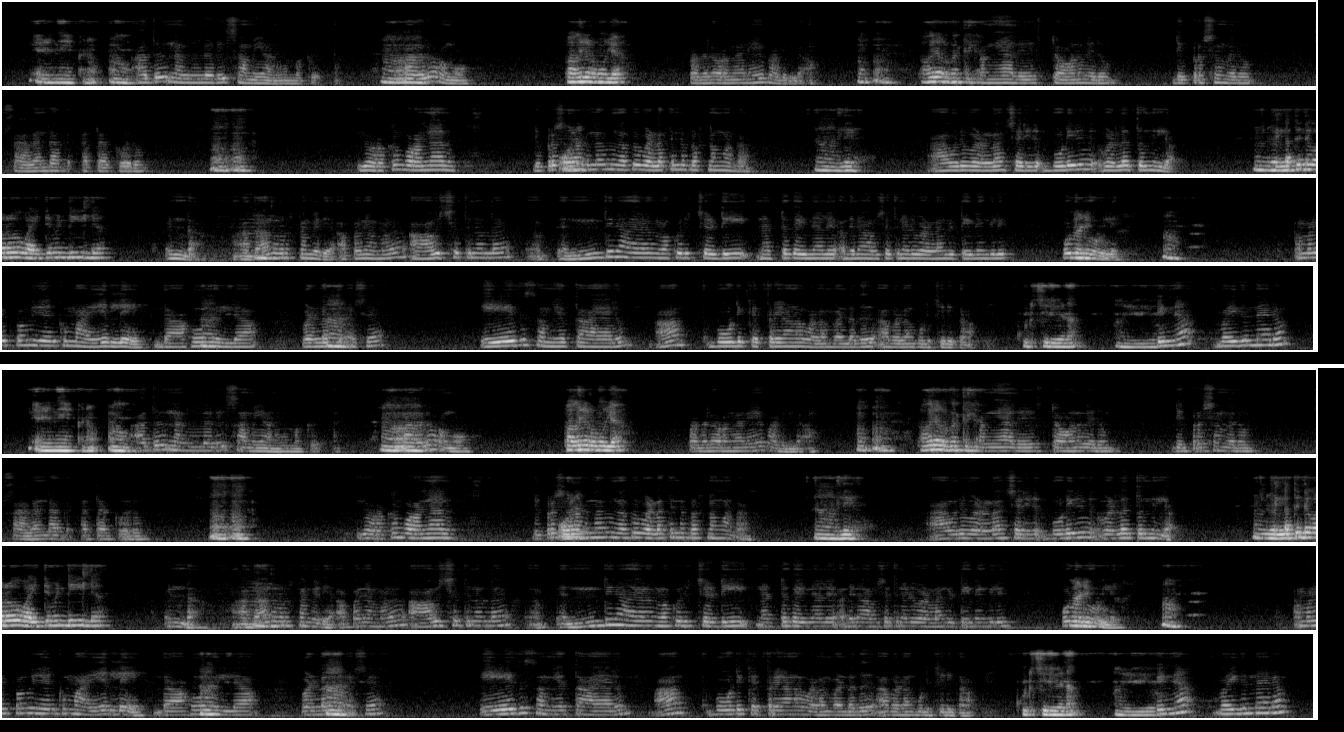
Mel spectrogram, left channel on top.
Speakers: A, on the right; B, on the right.
A: എഴുന്നേൽക്കണം ആഹ്
B: അത് നല്ലൊരു സമയാണ് നമുക്ക്
A: ആഹ് ആഹ്
B: പകല ഉറങ്ങോ
A: പകലുറങ്ങൂല
B: പകല ഉറങ്ങാനേ പാടില്ല
A: ഉം ഉം പകന ഉറങ്ങത്തില്ല
B: കഴിഞ്ഞാൽ സ്റ്റോൺ വരും ഡിപ്രഷൻ വരും സൈലൻറ് അറ്റാക്ക് വരും
A: ഉം ഉം
B: ഈ ഉറക്കം കുറഞ്ഞാൽ ഡിപ്രഷൻ
A: ഉറ
B: വരുന്നത് നിങ്ങൾക്ക് വെള്ളത്തിൻ്റെ പ്രശ്നം പ്രഷ്ണം കൊണ്ടോ
A: ആല്ലേ
B: ആ ഒരു വെള്ളം ശ ബോഡിയില് വെള്ളം എത്തുന്നില്ല
A: ഉം വെള്ളത്തിന്റെ കുറവ് വൈറ്റമിൻ ഡി ഇല്ല
B: ഇണ്ടാ അതാന്ന്
A: ഉം
B: പ്രശ്നം ഇഷൻ വരിക അപ്പോം നമ്മൾ ആവശ്യത്തിനുള്ള എന്തിനായാലും നമുക്കൊരു ചെടി നട്ട് കഴിഞ്ഞാൽ അതിന ആവശ്യത്തിനൊരു വെള്ളം കിട്ടിയില്ലെങ്കിൽ പൊട്ടിഞ്ഞു
A: വാടിപ്പോവും
B: പോകില്ലേ
A: ആഹ്
B: നമ്മളിപ്പം വിചാരിക്കും മഴയല്ലേ ദാഹമൊന്നുമില്ല
A: ആഹ്
B: വെള്ളത്തി
A: ആഹ്
B: പക്ഷെ ഏത് സമയത്തായാലും ആ ബോഡിക്ക് എത്രയാണോ വെള്ളം വേണ്ടത് ആ വെള്ളം കുടിച്ചിരിക്കണം
A: കുടിച്ചിരിക്കണം അയ്യോ
B: പിന്നെ വൈകുന്നേരം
